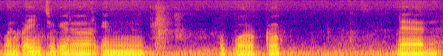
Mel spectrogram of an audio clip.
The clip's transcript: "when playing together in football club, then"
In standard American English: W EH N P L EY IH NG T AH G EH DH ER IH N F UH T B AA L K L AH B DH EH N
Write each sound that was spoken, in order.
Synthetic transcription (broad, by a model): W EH N P L EY IH NG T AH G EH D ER IH N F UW T B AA L K AH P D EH N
